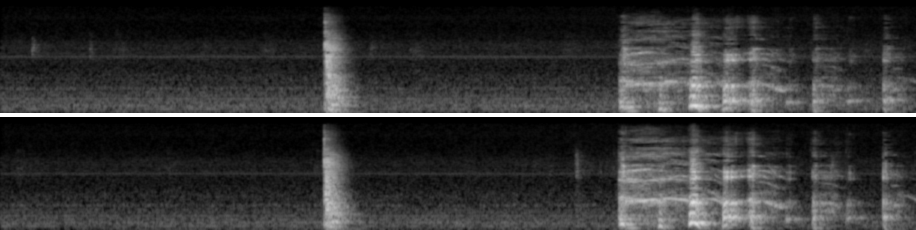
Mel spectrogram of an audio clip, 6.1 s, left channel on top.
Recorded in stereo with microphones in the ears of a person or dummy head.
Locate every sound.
2.1 s a door slam: 55° right (ahead or behind), 1.2 m
4.1 s a cough: 75° right (ahead or behind), 0.7 m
